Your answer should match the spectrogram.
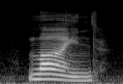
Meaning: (adjective) 1. Having a lining, an inner layer or covering 2. Having lines, ruled 3. Having visible lines or wrinkles; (verb) simple past and past participle of line
- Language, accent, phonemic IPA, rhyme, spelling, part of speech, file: English, US, /laɪnd/, -aɪnd, lined, adjective / verb, En-us-lined.ogg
